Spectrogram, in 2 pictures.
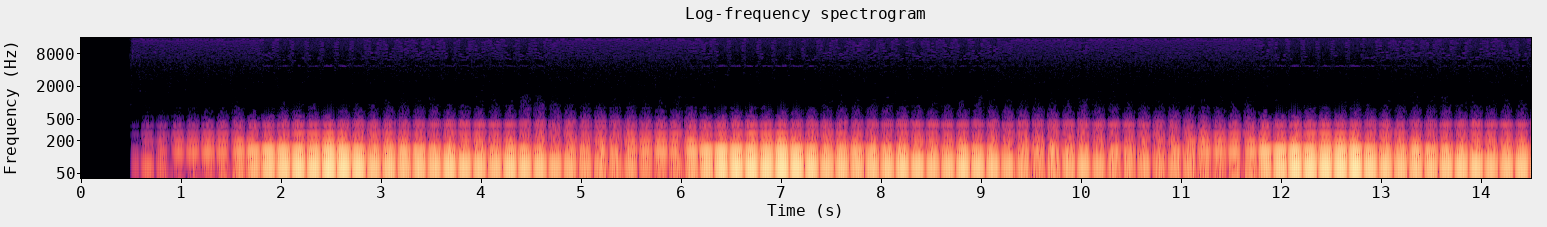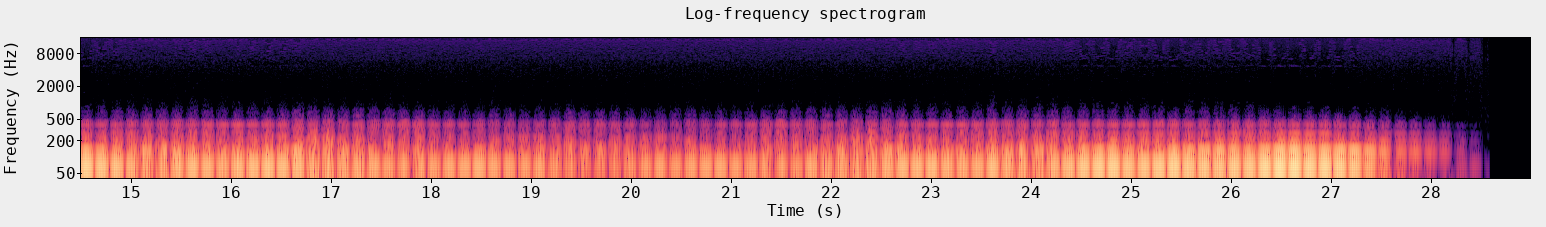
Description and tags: Alien Drone - Deep oscillating bass
Alien Drone ship, oscillating bass frequencies, deep.
alien, bass, creepy, deep, drone, frightening, horror, low, oscillating, rumble, sinister, spooky, suspense, terrifying, terror, thrill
